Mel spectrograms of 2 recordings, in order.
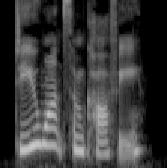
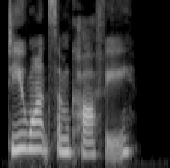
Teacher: That rising sound at the end invites a yes or no answer.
